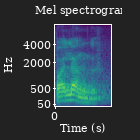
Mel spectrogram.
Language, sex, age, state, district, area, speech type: Marathi, male, 18-30, Maharashtra, Thane, urban, read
